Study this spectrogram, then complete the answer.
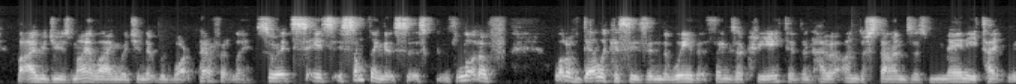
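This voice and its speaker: Here a man talks at a fairly quick pace in a Scottish accent. His pitch is medium, with ordinary variation. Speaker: sales executive at a conversational AI company. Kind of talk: interview. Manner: halting, many repeated words.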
